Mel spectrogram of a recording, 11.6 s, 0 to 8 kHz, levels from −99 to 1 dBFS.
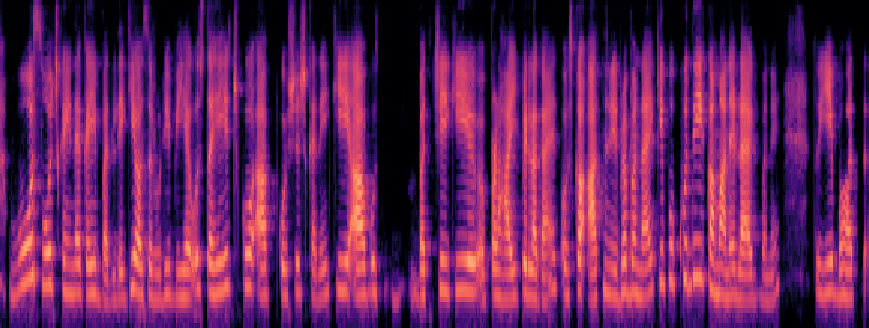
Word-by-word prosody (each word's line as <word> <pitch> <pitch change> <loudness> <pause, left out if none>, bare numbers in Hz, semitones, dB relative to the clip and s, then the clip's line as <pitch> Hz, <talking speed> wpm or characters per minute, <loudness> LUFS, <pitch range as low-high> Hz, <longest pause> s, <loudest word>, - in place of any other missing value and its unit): वो 285 +10 +2
सोच 290 -4 -1
कहीं 235 -3 -4
न 230 - +2
कहीं 225 0 0
बदलेगी 185 +8 -2
और 225 - +5
ज़रूरी 205 +1 -6
भी 200 -1 -9
है, 200 - +2
उस 260 +5 -3
दहेज 235 +4 0
को 275 0 0
आप 210 -3 +1
कोशिश 220 +2 -4
करें 200 +1 -8
कि 245 -1 -1
आप 215 -1 +7
उस 235 -1 -6 0.5
बच्चे 205 +4 -2
की 245 -1 +2 0.2
पढ़ाई 200 -1 +1
पे 230 - +3
लगाएँ, 195 +3 +1
उसको 215 +4 -1
आत्मनिर्भर 215 +2 +1
बनाएँ 210 +1 0
कि 305 - -1
वो 315 - -3
खुद 335 -2 -4
ही 345 -1 +4
कमाने 215 -4 +4
लायक 185 -1 +3
बने। 180 +6 -14 0.5
तो 230 - -11
ये 230 +2 -1
बहुत 200 -1 -2
220 Hz, 190 wpm, -25 LUFS, 200-245 Hz, 0.5 s, आप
